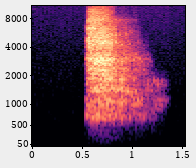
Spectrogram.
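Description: One heavy throaty exhale during a yoga class, a single breathy rush of air that starts abruptly, stays close and clear, then tapers off in silence.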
